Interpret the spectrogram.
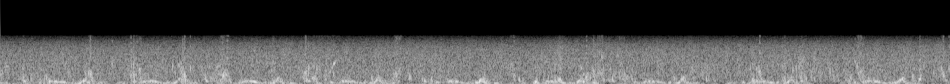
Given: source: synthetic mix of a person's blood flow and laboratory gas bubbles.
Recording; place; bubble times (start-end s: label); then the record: Doppler ultrasound of blood flow; precordium
0.00-0.10 s: bubbles
0.15-0.55 s: bubbles
0.58-0.71 s: bubbles
0.81-0.98 s: bubbles
1.06-1.16 s: bubbles
1.27-1.52 s: bubbles
1.68-2.43 s: bubbles
2.69-2.79 s: bubbles
2.94-3.40 s: bubbles
3.69-3.77 s: bubbles
3.83-4.04 s: bubbles
4.06-4.37 s: bubbles
4.79-4.89 s: bubbles
5.09-5.27 s: bubbles
5.30-5.62 s: bubbles
5.77-6.40 s: bubbles
6.71-6.79 s: bubbles
6.89-7.22 s: bubbles
7.41-7.68 s: bubbles
7.79-8.88 s: bubbles
9.10-9.51 s: bubbles
From the record:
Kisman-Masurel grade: 243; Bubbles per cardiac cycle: several, 3 to 8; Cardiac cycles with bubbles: 100%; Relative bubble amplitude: loud (0.450 to 0.775); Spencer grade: 3 (all of the cardiac periods contain showers or single bubble signals, but not dominating or overriding the cardiac motion signals); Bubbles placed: anywhere in the cardiac cycle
